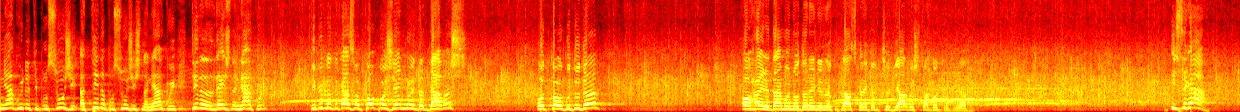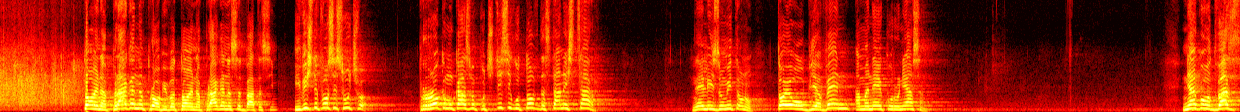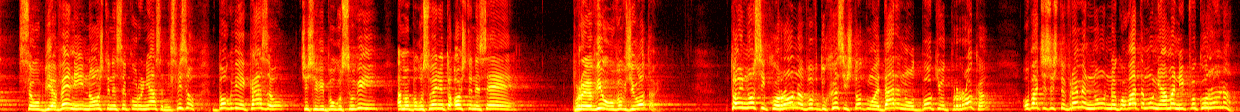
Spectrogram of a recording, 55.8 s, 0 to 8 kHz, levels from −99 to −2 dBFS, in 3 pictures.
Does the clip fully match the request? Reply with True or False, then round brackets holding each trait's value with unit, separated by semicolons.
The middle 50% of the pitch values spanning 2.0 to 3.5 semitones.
False (3.9 semitones)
